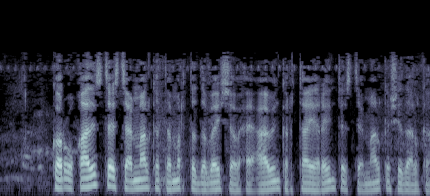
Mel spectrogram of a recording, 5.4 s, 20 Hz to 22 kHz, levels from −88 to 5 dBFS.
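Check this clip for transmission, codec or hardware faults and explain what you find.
There's one fault, and it runs the whole length of the speech: MP3 compression, likely from a low-rate encode that fits around 32 kbps. Nothing comes through above 8.3 kHz, and weak frequency detail flickers in and out between frames, so the sound turns watery and smeared.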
